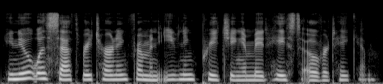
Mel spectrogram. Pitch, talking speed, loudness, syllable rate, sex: 220 Hz, 250 wpm, -19 LUFS, 6.7 syllables/s, female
